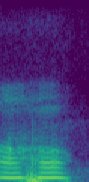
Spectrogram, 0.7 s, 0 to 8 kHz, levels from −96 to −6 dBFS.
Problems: none marked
